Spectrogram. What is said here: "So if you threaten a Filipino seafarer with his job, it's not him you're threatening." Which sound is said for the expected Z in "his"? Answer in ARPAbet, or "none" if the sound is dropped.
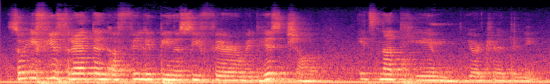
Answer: S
